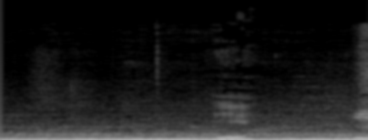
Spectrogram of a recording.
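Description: A loud, steady low drone with no audible change in pitch. A man's voice says a single word about a second and a half in.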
